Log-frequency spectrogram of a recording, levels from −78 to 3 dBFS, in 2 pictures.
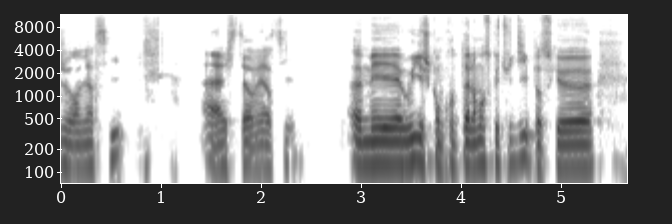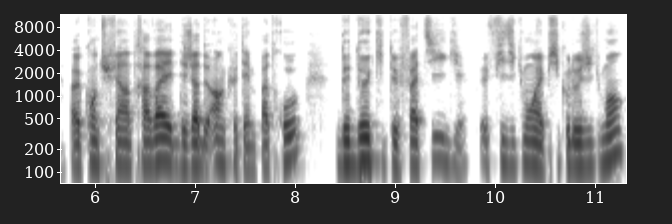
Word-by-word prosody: Je 125 - -3
vous 115 - -3
remercie, 120 +8 -6 0.8
heu, - - 0
je - - -9
te - - -5
remercie. 115 +3 -5 0.6
Heu, 125 - +2
mais 125 0 +5
oui, 135 +3 +3
je 130 - -1
comprends 120 +1 -6
totalement 125 +2 +1
ce 125 - -7
que 130 - -4
tu 130 +1 -11
dis, 150 +2 -5
parce 150 - -6
que, 115 0 +2 0.4
ben, 115 - +2
quand 130 -1 -1
tu 125 - -2
fais 125 - -1
un 120 0 +3
travail 130 +2 +5
déjà 120 +1 +3
de 115 - -1
1 135 -1 +1
que - - -7
tu - - -5
aimes 105 -1 -6
pas 115 - 0
trop, 150 +7 -1 0.3
de 130 0 +3
2 140 +3 +5
qui 135 -2 -11
te 120 -1 -1
fatigue 125 0 -3 0.2
physiquement 130 -1 -1
et 110 - +2
psychologiquement 125 +7 0
125 Hz, 220 wpm, -23 LUFS, 120-135 Hz, 0.8 s, mais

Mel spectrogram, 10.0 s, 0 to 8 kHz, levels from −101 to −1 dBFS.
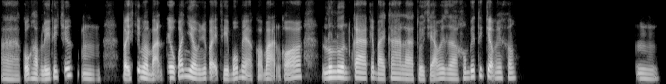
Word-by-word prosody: À, 115 -3 -6
cũng - - +2
hợp 130 -2 -1
lý 125 +2 +1
đấy 170 +4 -2
chứ, 210 +3 +1 0.2
ừm. 130 -2 -6 0.4
vậy 120 - +5
khi 180 - +2
mà 150 -4 +5
bạn 125 - +1
tiêu 160 - +5
quá 175 +4 +2
nhiều 165 -8 +3
như 135 - -2
vậy - - +2
thì 125 - -1
bố 130 +4 0
mẹ 165 +1 -1
có 75 - -5
bạn - - +1
có 180 +1 +2 0.3
luôn 160 +3 +4
luôn 160 -3 +5
ca 150 -1 +3
cái 155 - -4
bài 130 -3 0
ca 140 +2 -3
là 125 -2 -1
tuổi 115 -1 -4
trẻ - - -2
bây 140 +1 -2
giờ 130 -2 -1
không 150 +4 -6
biết 180 - +1
tiết 210 - -8
kiệm - - +4
hay 155 0 -3
không? 150 0 -5 1.8
Ừm. 135 -1 -7
140 Hz, 240 wpm, -23 LUFS, 125-160 Hz, 1.8 s, vậy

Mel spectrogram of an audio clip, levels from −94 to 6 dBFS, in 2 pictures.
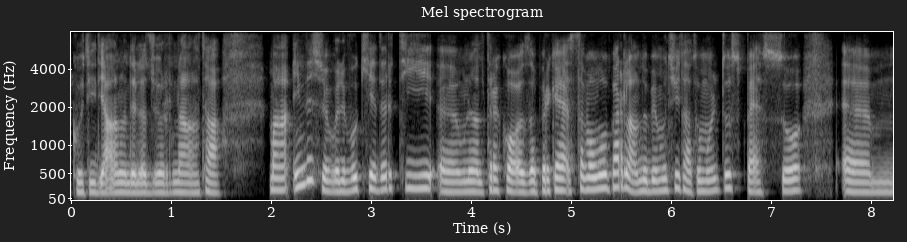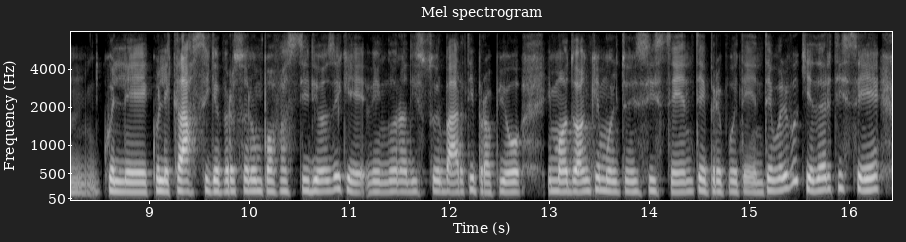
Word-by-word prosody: quotidiano 170 0 +1
della 165 0 +2
giornata. 165 0 -2 0.5
Ma 210 0 +1
invece 285 - +2
volevo 185 +3 +1
chiederti, 235 +1 0
ehm, 175 -2 0
un'altra 180 +2 0
cosa 185 -2 +3
perché 195 +2 +2
stavamo 215 +4 +3
parlando, 245 -7 +2
abbiamo 190 +2 0
citato 195 -4 -2
molto 200 +6 -1
spesso, 195 -4 -2 0.4
ehm, 175 -1 -3
quelle 175 -3 +3
quelle 185 -2 +4
classiche 185 0 +3
persone 185 +1 0
un 190 - +2
po' 185 0 0
fastidiose 185 +2 -1
che 195 -6 -2
vengono 180 +1 -3
a - - -1
disturbarti 180 +1 -2
proprio 175 -1 0 0.3
in 190 - -3
modo 180 0 +3
anche 190 +4 0
molto 185 -2 -1
insistente 180 +1 -3
e - - +2
prepotente. 180 0 -3
Volevo 220 - +1
chiederti 215 - 0
se 220 -2 +1
185 Hz, 145 wpm, -22 LUFS, 175-205 Hz, 0.5 s, quelle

